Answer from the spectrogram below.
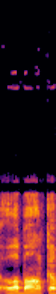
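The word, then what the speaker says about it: Leblanc: For my next forward streamer pick, we've got Kevin LeBanc of the San Jose Sharks. And first off, I know it's pronounced LeBanc, but it's a zillion times funner to call it LeBanc.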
